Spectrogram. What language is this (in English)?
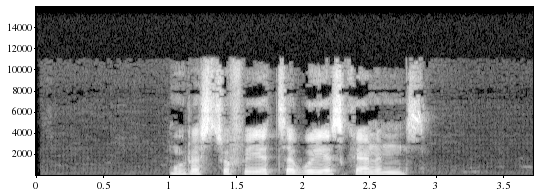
Standard Moroccan Tamazight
